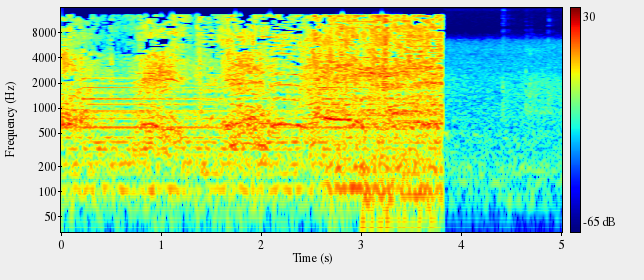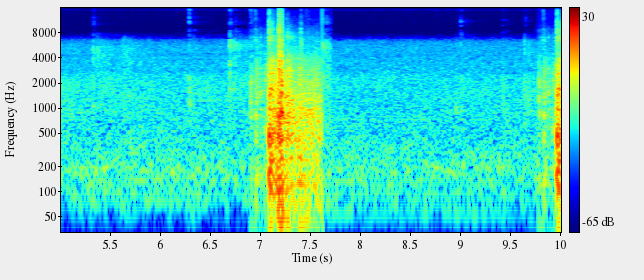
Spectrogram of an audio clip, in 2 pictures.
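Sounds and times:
faint steady background noise: 3.8s - 10.0s.

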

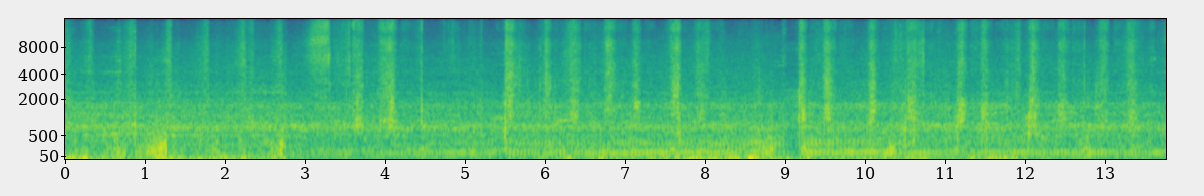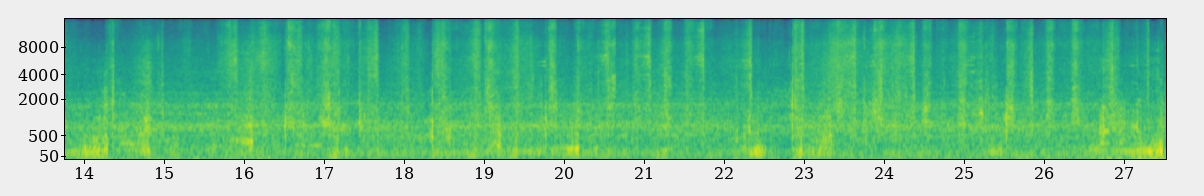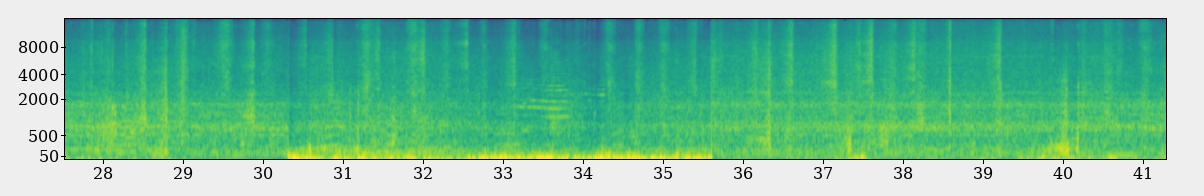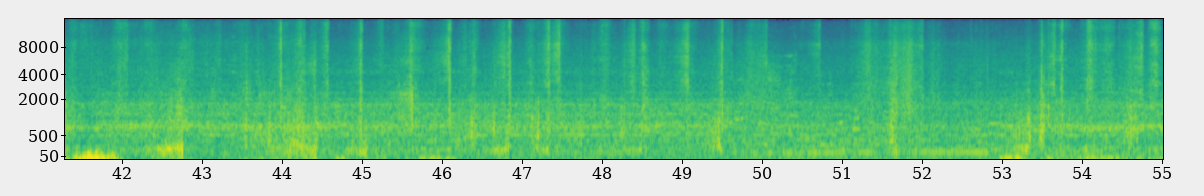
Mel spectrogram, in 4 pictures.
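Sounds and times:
background chatter: 0.0s - 55.0s
knife chopping coconut husks: 0.3s - 32.6s, 53.1s - 55.0s.

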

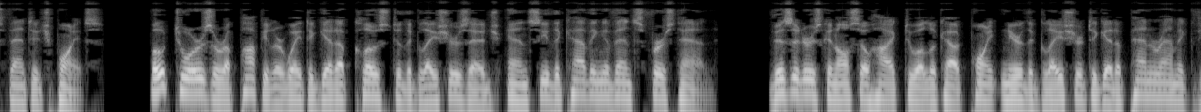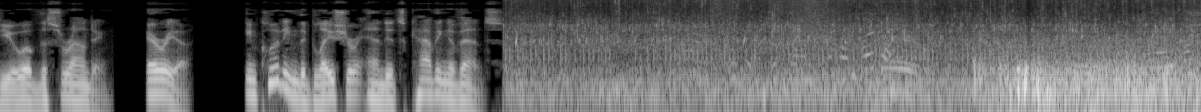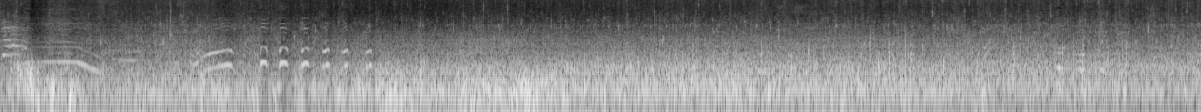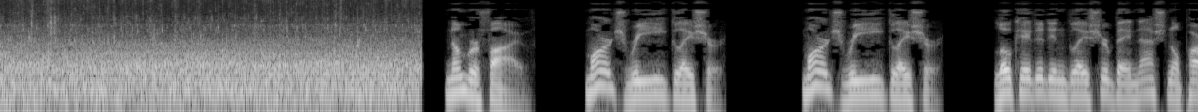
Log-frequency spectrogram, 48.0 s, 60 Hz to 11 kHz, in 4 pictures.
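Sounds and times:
ice crashing into water: 17.1s - 40.3s.

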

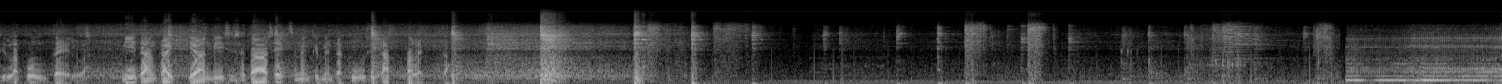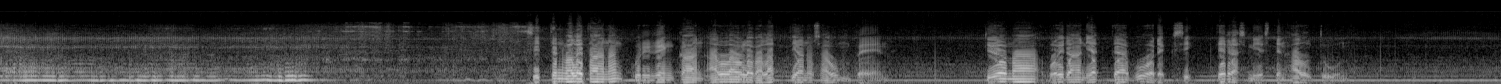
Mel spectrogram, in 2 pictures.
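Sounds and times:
low machine hum: 0.0s - 30.0s.

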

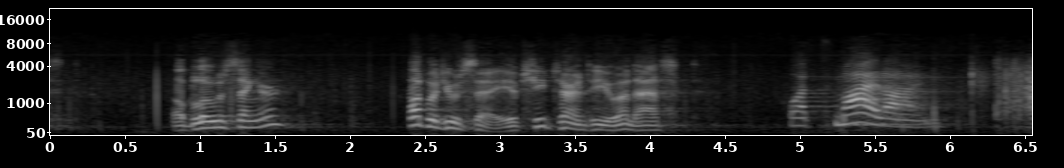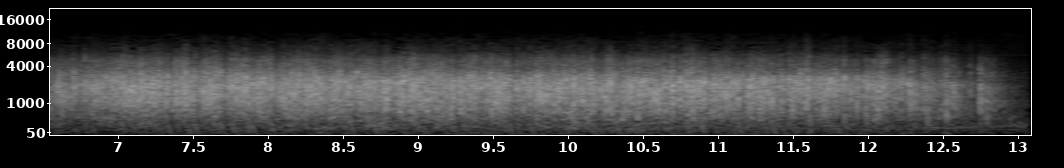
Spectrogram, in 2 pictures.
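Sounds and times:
audience applauding: 6.2s - 13.0s.

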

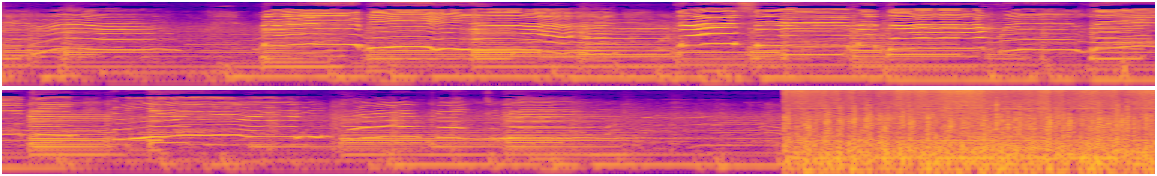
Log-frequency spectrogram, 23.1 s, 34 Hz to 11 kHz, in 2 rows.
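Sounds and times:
girl singing: 0.0s - 19.3s
acoustic guitar strumming: 0.0s - 23.0s.

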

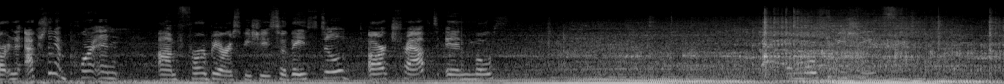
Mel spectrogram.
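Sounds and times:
motor engine running: 2.9s - 10.0s.

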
